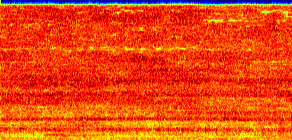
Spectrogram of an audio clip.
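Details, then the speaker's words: Steady airy hiss of low-volume dental suction running through a Dry Field isolation device placed in a patient's mouth to isolate the teeth after cleaning. "t now we're going to put the dry Field in so this is connected up to the low volume suction and little adjustments here and here okay"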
